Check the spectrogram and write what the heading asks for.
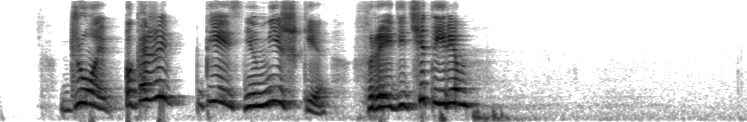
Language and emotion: Russian, positive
